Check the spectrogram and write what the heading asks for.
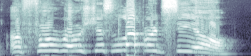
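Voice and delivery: high, loud and slow announcement; dramatic reveal. Pretend. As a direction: unveil the monster with a big mock fright.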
